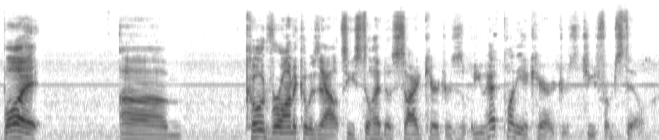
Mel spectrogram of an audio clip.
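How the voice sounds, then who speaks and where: A man's voice: medium pitch, fairly quick, a little hiss or hum. A man in his forties chatting casually as a podcast co-host, opinionated and emphatic, repeating himself to make a point. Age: 40s. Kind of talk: casual chat about movies.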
